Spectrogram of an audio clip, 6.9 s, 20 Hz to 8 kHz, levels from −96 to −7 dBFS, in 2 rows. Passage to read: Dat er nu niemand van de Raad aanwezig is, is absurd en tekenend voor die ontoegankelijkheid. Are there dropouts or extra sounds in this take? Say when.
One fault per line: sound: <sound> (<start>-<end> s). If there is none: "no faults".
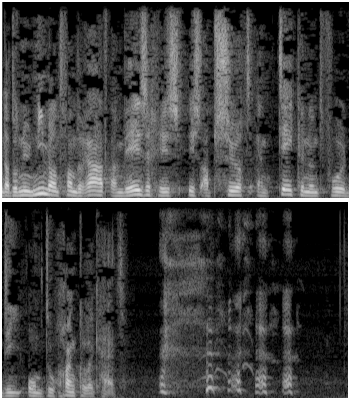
sound: laugh (5.0-6.6 s)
